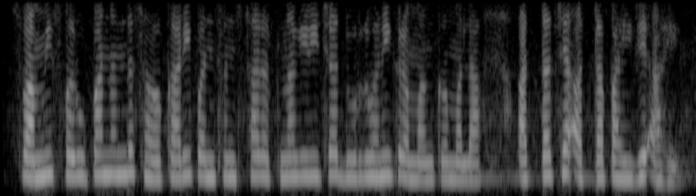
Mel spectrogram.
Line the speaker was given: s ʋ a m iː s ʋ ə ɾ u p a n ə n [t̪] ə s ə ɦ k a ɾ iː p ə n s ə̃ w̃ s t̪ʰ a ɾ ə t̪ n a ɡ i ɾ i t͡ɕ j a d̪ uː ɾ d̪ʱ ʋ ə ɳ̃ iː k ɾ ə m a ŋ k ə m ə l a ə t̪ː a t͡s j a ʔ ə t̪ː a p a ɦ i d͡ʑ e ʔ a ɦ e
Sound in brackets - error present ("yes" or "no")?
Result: yes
